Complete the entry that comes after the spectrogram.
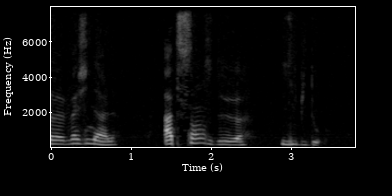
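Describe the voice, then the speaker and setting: A woman speaking at a moderate pace. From northern France. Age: 50s. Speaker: factory worker and activist public speaker. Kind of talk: one-person political stage talk. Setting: stage with audience.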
